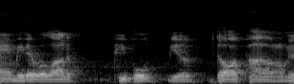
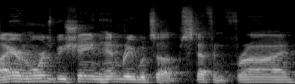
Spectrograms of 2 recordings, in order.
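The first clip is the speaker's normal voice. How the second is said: normal talking voice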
